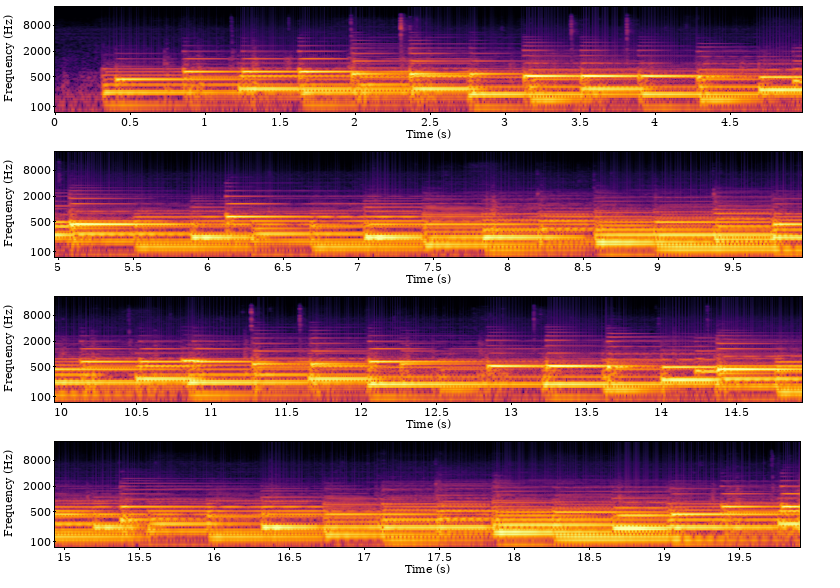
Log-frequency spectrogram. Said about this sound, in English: Here's a piano piece I'm writing, and it so far sounds like this.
